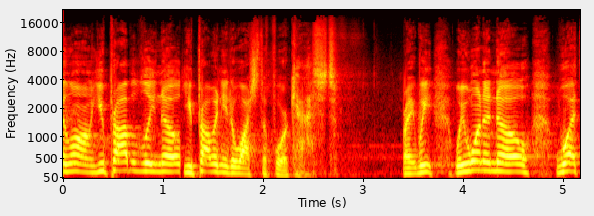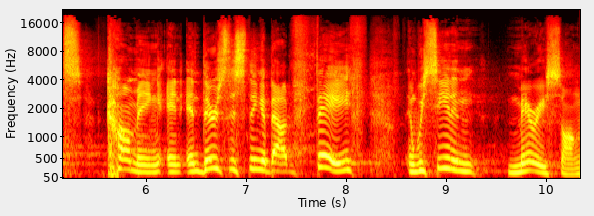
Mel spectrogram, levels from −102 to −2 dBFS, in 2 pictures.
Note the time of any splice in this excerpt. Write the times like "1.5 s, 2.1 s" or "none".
1.2 s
